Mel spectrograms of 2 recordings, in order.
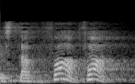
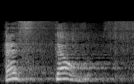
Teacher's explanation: ورقق الفه وفخم الراء ورقق التاء · Shown in: second take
